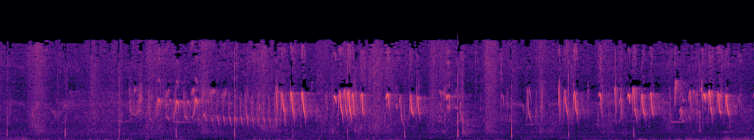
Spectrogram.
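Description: Garden birds singing: fast trills of high, repeated notes starting about a second in and coming in several bursts, over a low background rumble.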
